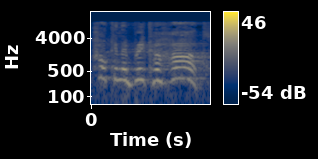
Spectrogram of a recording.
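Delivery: put-on speaking with a Malaysian accent. Retelling what a person will say back, the speaker tries a put-on Malaysian accent. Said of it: "See me trying to put on that Malaysian accent?".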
